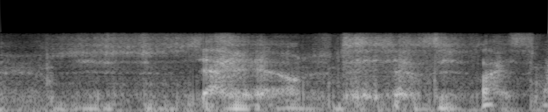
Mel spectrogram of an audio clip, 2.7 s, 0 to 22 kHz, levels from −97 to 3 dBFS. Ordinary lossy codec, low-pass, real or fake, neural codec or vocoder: none; 7.2 kHz; fake; autoencoder, 22.05 kHz, a latent of 192 numbers a frame, VITS, trained on many speakers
